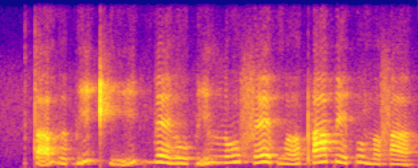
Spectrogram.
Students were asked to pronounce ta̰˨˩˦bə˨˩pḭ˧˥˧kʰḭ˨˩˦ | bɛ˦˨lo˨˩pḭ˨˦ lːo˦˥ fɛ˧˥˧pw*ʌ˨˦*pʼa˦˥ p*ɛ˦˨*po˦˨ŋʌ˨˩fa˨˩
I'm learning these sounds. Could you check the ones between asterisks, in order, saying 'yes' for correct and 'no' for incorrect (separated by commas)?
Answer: no, no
